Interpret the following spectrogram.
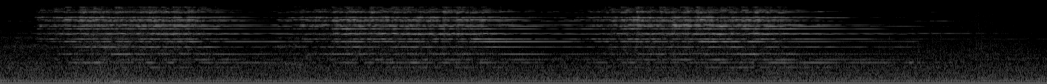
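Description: Altar bells, a hand-held set of small bells, shaken and rung three times, each ring lasting about two and a half seconds. They mark the elevation of the consecrated host.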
